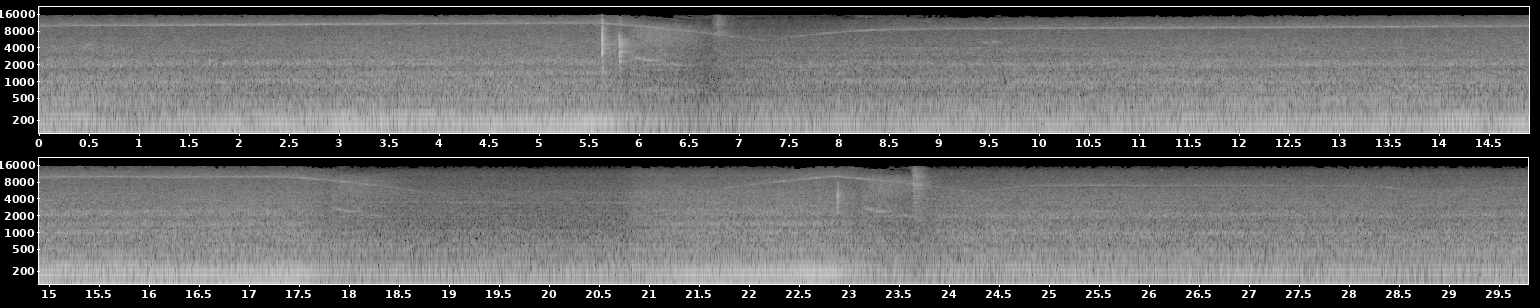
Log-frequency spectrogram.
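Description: A heavy truck engine drones steadily, climbing in pitch and dropping back at each gear change.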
